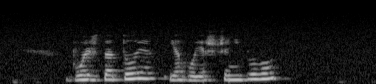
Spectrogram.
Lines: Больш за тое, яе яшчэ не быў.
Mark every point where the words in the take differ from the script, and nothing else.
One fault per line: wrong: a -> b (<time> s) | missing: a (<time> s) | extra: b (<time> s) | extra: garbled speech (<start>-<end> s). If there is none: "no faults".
wrong: яе -> яго (1.8 s)
wrong: быў -> было (2.5 s)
